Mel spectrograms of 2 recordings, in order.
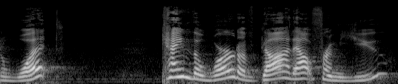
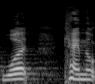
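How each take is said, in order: First: It is read with emphatic, sarcastic surprise. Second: It is read flatly without emphasis.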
